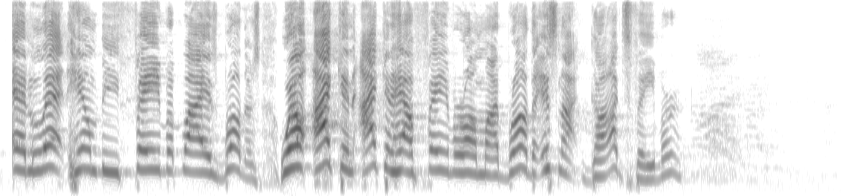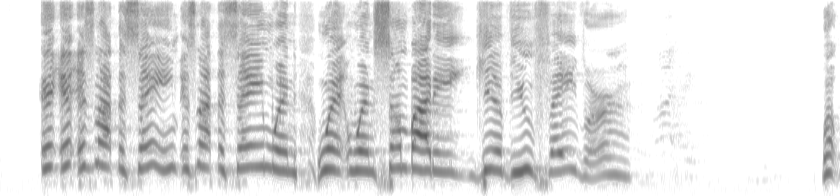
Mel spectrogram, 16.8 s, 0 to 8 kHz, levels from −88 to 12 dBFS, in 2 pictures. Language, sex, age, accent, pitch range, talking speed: English, male, 30-49, American, 215-285 Hz, 145 wpm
